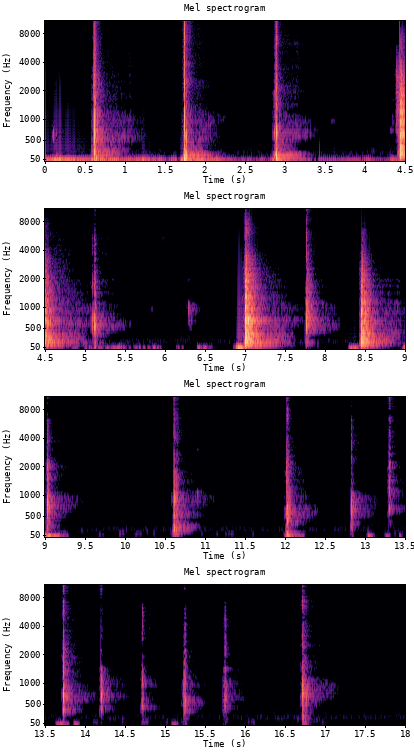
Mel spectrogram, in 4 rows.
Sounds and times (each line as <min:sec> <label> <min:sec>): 0:01.7 stress ball contacting with hands 0:02.2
